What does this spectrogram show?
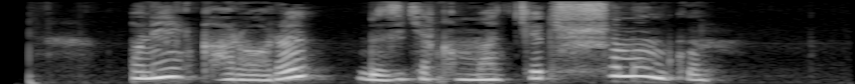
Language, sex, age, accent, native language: Uzbek, female, 25-34, Buxoro, Uzbek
